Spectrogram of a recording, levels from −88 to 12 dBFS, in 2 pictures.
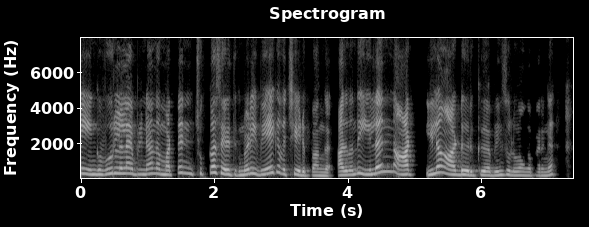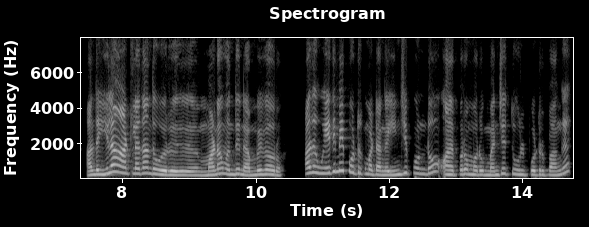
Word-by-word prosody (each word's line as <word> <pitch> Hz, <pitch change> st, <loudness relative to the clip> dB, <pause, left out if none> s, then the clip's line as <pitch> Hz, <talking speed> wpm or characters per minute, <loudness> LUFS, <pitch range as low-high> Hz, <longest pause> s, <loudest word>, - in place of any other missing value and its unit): எங்க 255 Hz, 0 st, 0 dB
ஊர்லெல்லாம் 305 Hz, 0 st, +2 dB
எப்படின்னா, 260 Hz, +2 st, -3 dB
அந்த 290 Hz, -1 st, -3 dB
மட்டன் 320 Hz, +8 st, -2 dB, 0.2 s
சுக்கா 345 Hz, +4 st, 0 dB
செய்றதுக்கு 255 Hz, -6 st, +1 dB
முன்னாடி 265 Hz, +6 st, +1 dB
வேக 345 Hz, +6 st, +2 dB
வெச்சு 260 Hz, +2 st, -6 dB
எடுப்பாங்க. 200 Hz, -3 st, -3 dB, 0.2 s
அது 220 Hz, +1 st, +4 dB
வந்து 265 Hz, +7 st, -2 dB
இளம் 340 Hz, +10 st, +3 dB, 0.3 s
ஆட் 260 Hz, 0 st, +3 dB, 0.3 s
இளம் 345 Hz, +4 st, +3 dB
ஆடு 245 Hz, -1 st, +3 dB
இருக்கு, 220 Hz, +1 st, -2 dB
அப்படீன்னு 205 Hz, +3 st, -3 dB
சொல்லுவாங்க 205 Hz, -3 st, -4 dB
பாருங்க. 190 Hz, +3 st, -6 dB, 0.5 s
அந்த 250 Hz, +2 st, +3 dB
இளம் 385 Hz, +4 st, +5 dB
ஆட்ல 310 Hz, -3 st, +1 dB
தான் 320 Hz, 0 st, +2 dB
அந்த 285 Hz, -1 st, 0 dB
ஒரு 225 Hz, -1 st, +5 dB, 0.5 s
மணம் 275 Hz, +6 st, +1 dB
வந்து 260 Hz, +1 st, 0 dB
ரெம்பவே 240 Hz, +5 st, +1 dB
வரும். 215 Hz, -1 st, -5 dB, 0.4 s
அதை 340 Hz, +3 st, +2 dB
ஒ -, -, -2 dB
எதுவுமே 420 Hz, +6 st, +1 dB
போட்டிருக்க 330 Hz, -7 st, -4 dB
மாட்டாங்க. 230 Hz, -3 st, -1 dB
இஞ்சி 255 Hz, +7 st, -1 dB
பூண்டும் 310 Hz, +6 st, -5 dB, 0.2 s
அப்புறம் 255 Hz, +2 st, -2 dB
ஒரு 230 Hz, -, 0 dB
மஞ்சள் 250 Hz, +5 st, -3 dB
தூள் 250 Hz, -3 st, -3 dB
போட்டிருப்பாங்க. 230 Hz, +1 st, -2 dB
255 Hz, 175 wpm, -23 LUFS, 230-305 Hz, 0.5 s, இளம்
